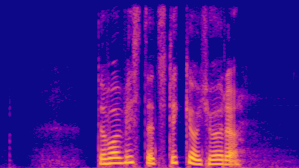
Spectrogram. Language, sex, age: Norwegian, female, 29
